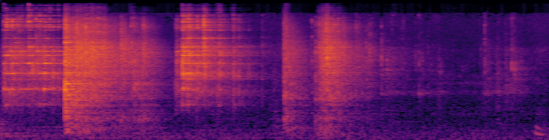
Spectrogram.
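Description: Ice clinking against a cocktail glass while it is chilled, made for a Whizz-Bang drink: a few bright, separate clinks and rattles spaced a second or so apart, close and fairly loud, with no talking.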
